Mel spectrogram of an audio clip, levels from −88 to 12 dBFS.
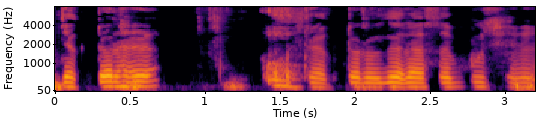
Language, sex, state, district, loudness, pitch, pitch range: Hindi, male, Uttar Pradesh, Hamirpur, -16 LUFS, 170 Hz, 165-180 Hz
